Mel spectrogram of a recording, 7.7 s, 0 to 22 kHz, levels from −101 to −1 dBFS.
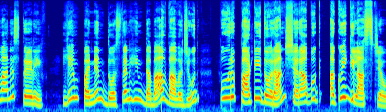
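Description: From 3.23 s to 7.51 s, pre-emphasis is left on: the treble boost applied before transmission, here the FM 50 µs curve, is never undone by the matching de-emphasis on playback. Highs sit about 10 dB above 1 kHz at 10 kHz, so the speech turns thin and glassy, with hissing, over-sharp sibilants and an edgy brightness.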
